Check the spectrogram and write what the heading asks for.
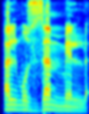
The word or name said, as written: Al-Mozamel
